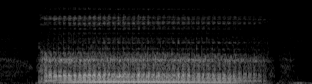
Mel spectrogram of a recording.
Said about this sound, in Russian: Филипп начал подходить к кольцу хищников, окруживших девочку — Антон соскочил на землю, а дракон грозно зарычал.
